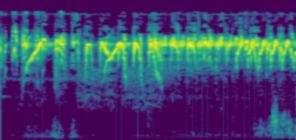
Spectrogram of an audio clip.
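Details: Lure sound to attract sunbirds: rising, high-pitched slurred chirps merging into a steady rapid twitter, with soft low thumps in the background.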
